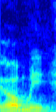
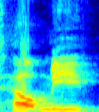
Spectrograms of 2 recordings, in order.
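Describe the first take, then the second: First: Garbled cry for help. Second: Louder, words understandable; clear cry for help. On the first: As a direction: lower and softer, words smeared. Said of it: "It's not exactly, sounds like". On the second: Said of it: "you can understand it's". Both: Acted.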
